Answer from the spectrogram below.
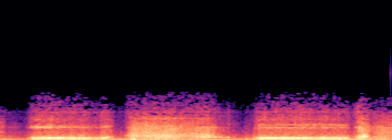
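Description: Slow, deep breaths drawn in and out through an oxygen mask from an oxygen bottle, alternating hissing inhales and exhales, fairly loud with no talking.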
